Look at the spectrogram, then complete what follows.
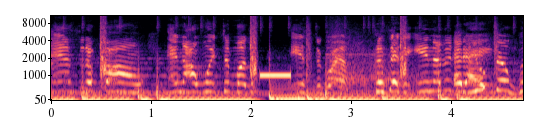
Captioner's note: beep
